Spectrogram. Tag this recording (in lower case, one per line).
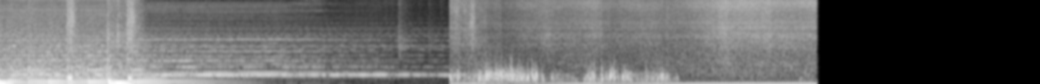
music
